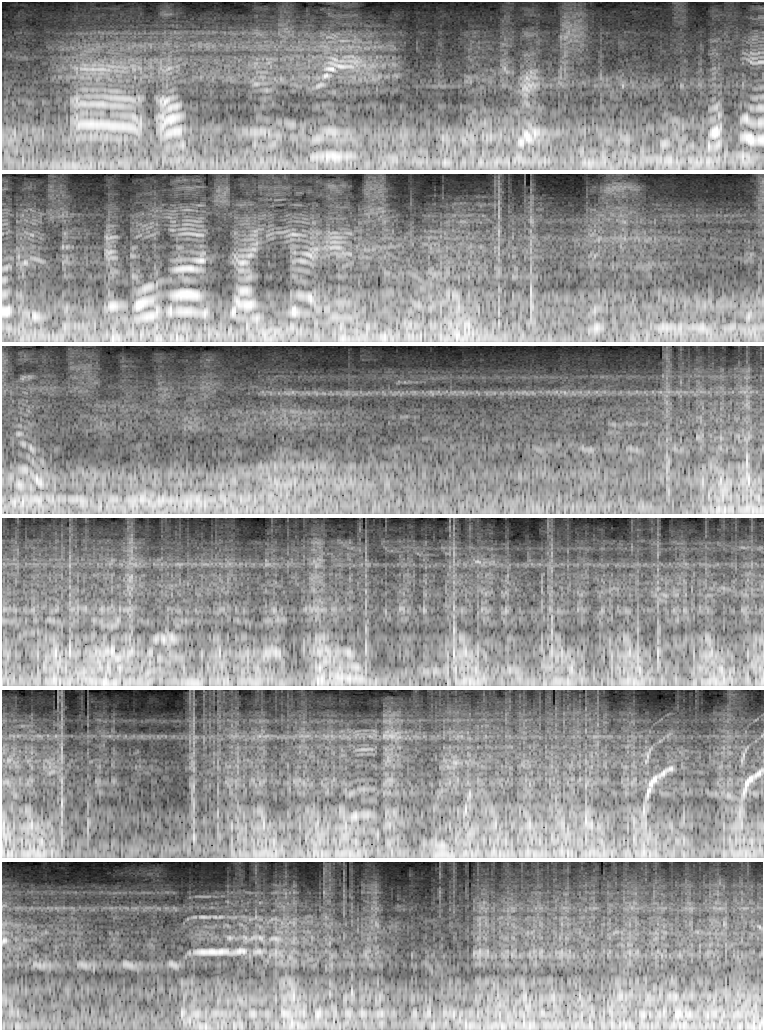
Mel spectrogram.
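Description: An arcade game plays loud music and sound effects.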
